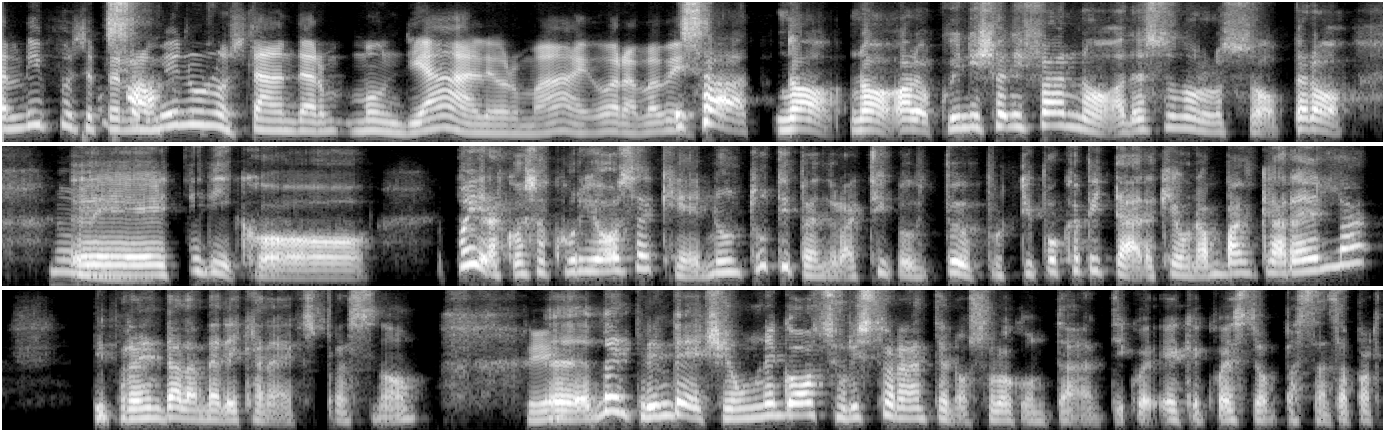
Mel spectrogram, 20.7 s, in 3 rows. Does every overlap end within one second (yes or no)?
yes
